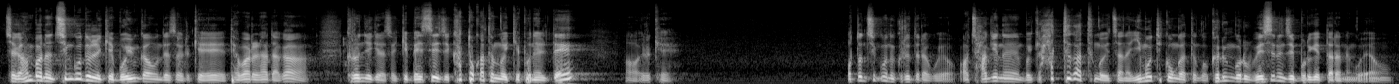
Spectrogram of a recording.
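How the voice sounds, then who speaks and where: A middle-aged pastor preaching a Sunday sermon in a church, asking the congregation questions. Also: male voice, mid-range voice, sing-song, quick pace, creaky, darkish tone. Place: church sanctuary.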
